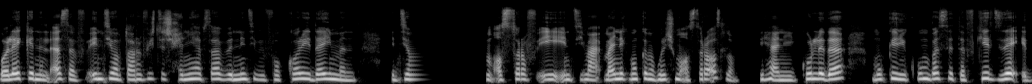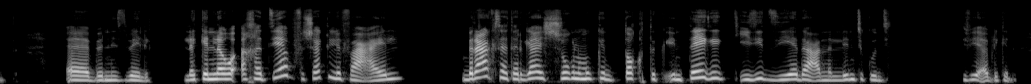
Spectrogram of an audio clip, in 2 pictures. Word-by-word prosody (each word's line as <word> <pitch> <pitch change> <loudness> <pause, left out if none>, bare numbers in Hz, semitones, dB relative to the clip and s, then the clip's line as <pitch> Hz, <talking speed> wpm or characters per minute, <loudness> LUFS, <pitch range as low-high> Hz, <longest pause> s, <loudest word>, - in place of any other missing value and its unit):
ولكن 245 +3 +4
للأسف 225 -2 -3
أنتِ 250 +2 +1
ما 255 - +4
بتعرَفيش 230 +2 -4
تشحنيها 240 +1 -1
بسبب 250 -1 -3
إن 230 +1 +3
أنتِ 250 0 0
بتفكري 225 +5 -1
دايمًا 235 -5 +2 0.4
أنتِ 200 - -8 0.9
مقصرة 220 +3 -3
في 215 - -16
إيه 220 0 -2
أنتِ 220 0 -5
م - - -3
مع 210 -2 0
إنِّك 245 0 +2
ممكن 250 +1 +1
ما 235 - +2
تكونيش 225 +2 -2
مقصرة 235 +2 -2
أصلًا، 225 - -9 0.2
يعني 200 -5 0
كل 255 +1 +4
ده 260 +5 +4 0.3
ممكن 235 +5 -1
يكون 250 +2 +1
بس 260 0 -1
تفكير 255 +2 -2
زائد، 225 -5 +2 0.6
آآ، 200 -2 +3
بالنسبة 195 +1 -1
لِك، 170 0 -11 0.3
لكن 235 +3 +4
لو 245 0 +8
أخدتيها 255 - 0
في 245 - -13
شكل 285 +1 -2
فعّال 215 +6 0 0.6
بالعكس 315 +9 +5
هترجعي 265 +2 +1
الشغل 275 +1 0
ممكن 260 -3 +1
طاقتِك 255 -3 -2
إنتاجِك 280 +4 +2
يزيد 225 +2 -1
زيادة 225 +3 +1
عن 190 +1 -1
اللي 190 +3 -3
أنتِ 235 0 -2
كنتِ 200 -3 -6 0.8
فيه 215 +2 -3
قبل 175 +2 -6
كده. 215 +3 -13
235 Hz, 165 wpm, -20 LUFS, 210-255 Hz, 0.9 s, لو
